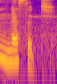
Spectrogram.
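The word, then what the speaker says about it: Knesset: Israel का parliament है और हम इसको बोलते हैं नेसेट, के इज साइलेंट, नेसेट।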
